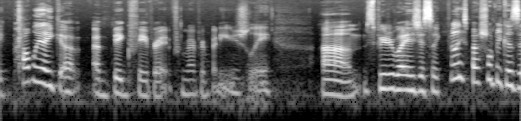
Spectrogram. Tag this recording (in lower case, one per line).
speech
